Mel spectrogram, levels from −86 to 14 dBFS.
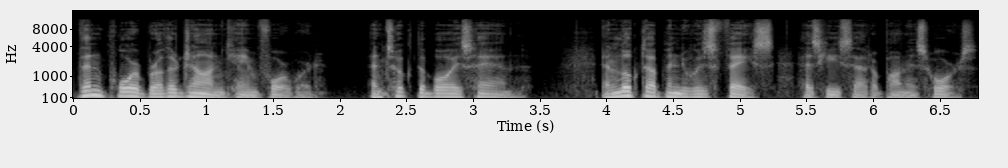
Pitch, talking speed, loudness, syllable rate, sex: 105 Hz, 205 wpm, -20 LUFS, 5.2 syllables/s, male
